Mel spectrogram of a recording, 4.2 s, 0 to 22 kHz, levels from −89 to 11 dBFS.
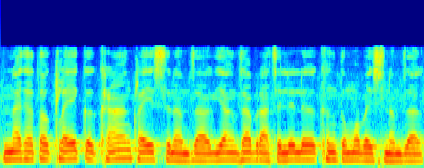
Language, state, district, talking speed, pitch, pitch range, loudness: Kokborok, Tripura, West Tripura, 170 wpm, 150 Hz, 140-155 Hz, -12 LUFS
